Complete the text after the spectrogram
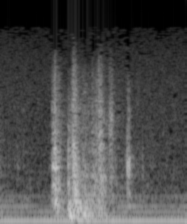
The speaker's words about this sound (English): Let's make it up to the door. Come on. If the door's unlocked, flash your light inside the minute I open it.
